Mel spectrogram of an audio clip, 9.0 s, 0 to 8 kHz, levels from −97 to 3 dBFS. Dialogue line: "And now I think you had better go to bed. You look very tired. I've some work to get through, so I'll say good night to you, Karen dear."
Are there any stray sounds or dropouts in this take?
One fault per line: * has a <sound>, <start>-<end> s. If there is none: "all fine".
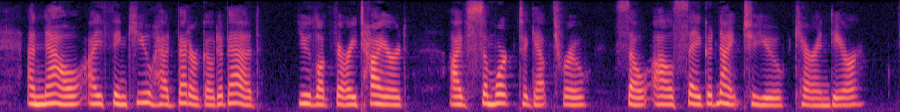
all fine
